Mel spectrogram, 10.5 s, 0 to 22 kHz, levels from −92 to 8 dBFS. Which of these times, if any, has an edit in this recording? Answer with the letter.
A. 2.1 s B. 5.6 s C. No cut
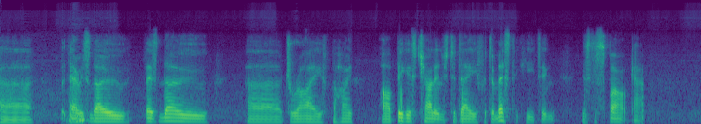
A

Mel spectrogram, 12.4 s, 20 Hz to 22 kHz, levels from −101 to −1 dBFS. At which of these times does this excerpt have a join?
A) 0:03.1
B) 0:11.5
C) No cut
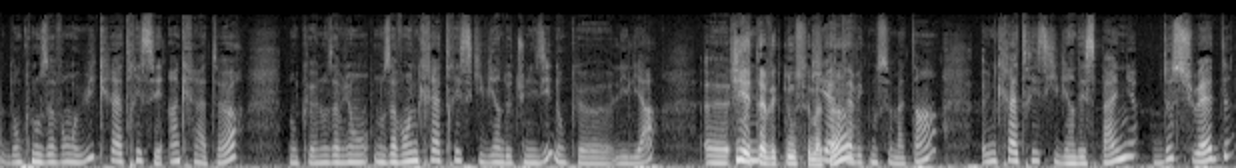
C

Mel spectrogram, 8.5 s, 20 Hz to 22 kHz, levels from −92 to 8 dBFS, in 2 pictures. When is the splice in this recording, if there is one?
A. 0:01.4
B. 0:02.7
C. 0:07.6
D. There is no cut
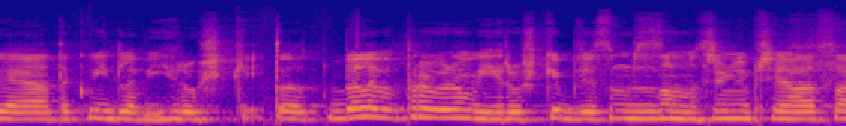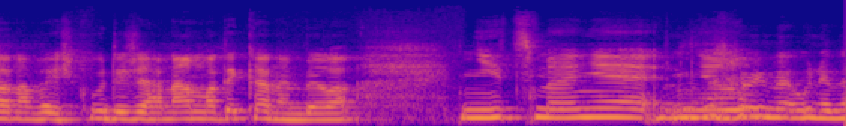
D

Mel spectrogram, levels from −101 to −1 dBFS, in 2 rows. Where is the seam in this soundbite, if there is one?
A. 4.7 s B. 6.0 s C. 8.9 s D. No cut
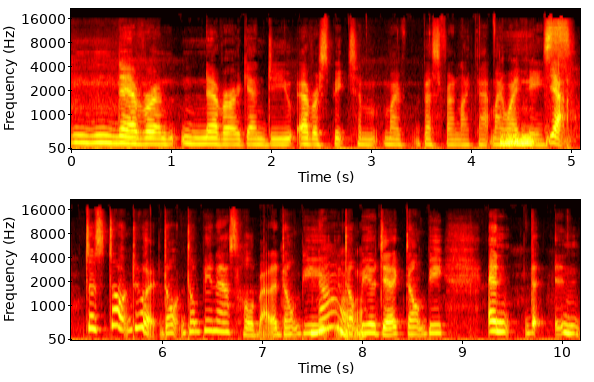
A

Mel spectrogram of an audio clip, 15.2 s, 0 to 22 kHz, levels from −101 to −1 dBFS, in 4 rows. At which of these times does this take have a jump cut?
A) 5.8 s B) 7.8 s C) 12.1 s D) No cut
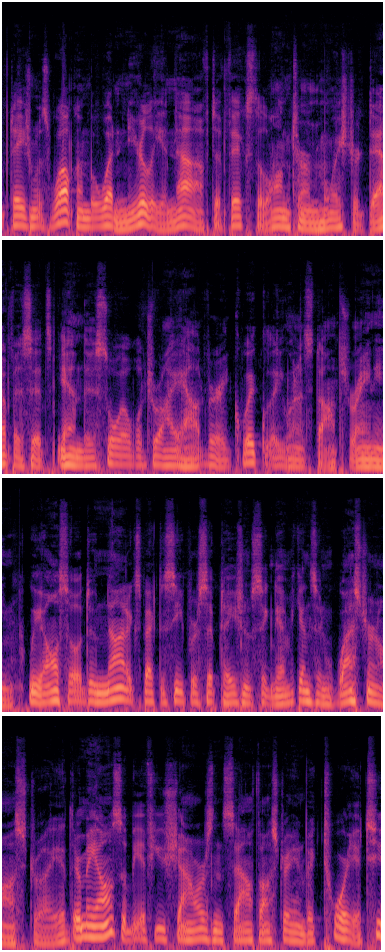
C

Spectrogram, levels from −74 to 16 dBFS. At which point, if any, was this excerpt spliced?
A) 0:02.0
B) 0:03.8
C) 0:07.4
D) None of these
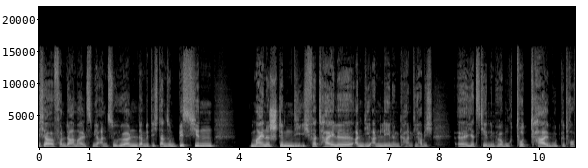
C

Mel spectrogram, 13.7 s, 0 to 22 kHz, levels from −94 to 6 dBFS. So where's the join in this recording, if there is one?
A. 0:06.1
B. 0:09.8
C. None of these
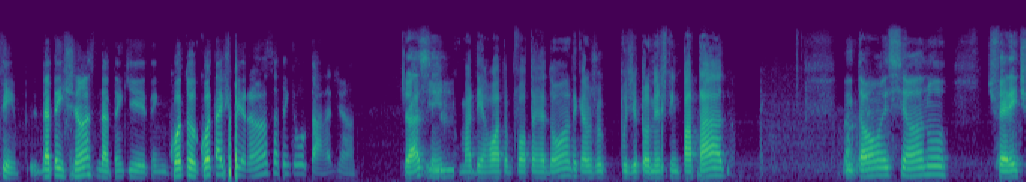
A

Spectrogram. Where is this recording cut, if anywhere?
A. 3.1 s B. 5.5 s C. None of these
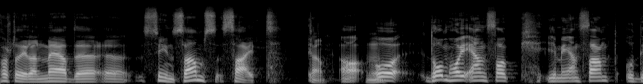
A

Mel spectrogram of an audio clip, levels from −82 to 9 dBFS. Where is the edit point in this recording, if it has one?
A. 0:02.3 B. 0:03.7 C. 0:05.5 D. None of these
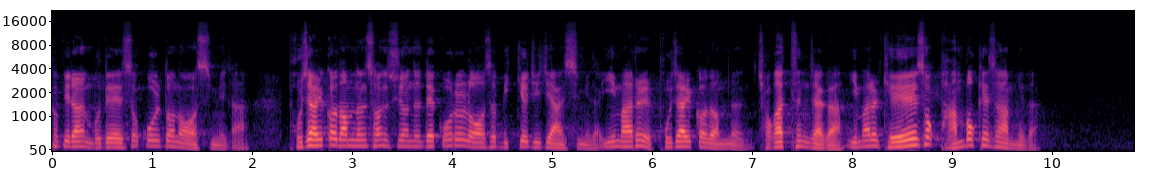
D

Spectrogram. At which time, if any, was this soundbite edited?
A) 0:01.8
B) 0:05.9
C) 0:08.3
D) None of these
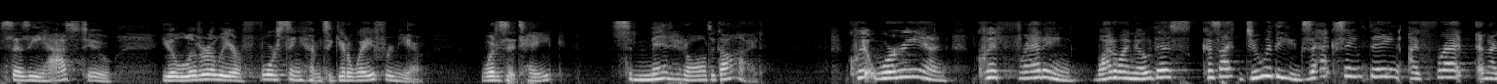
C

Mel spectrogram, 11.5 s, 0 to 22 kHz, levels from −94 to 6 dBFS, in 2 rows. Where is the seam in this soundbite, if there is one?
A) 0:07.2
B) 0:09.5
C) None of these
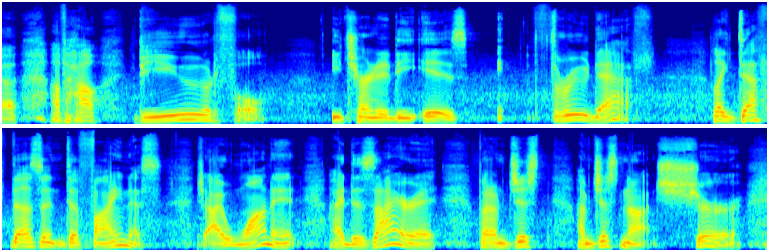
A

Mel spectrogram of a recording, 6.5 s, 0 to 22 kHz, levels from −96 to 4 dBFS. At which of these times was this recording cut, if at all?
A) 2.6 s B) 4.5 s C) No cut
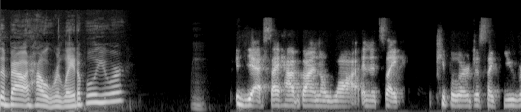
C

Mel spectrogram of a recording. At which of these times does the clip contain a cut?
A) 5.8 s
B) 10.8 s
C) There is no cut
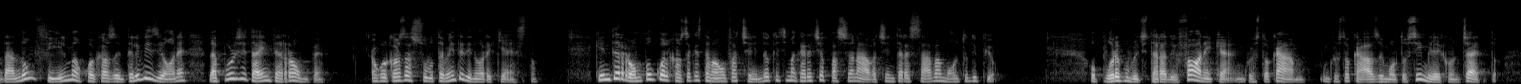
C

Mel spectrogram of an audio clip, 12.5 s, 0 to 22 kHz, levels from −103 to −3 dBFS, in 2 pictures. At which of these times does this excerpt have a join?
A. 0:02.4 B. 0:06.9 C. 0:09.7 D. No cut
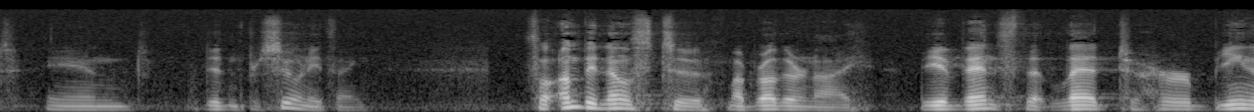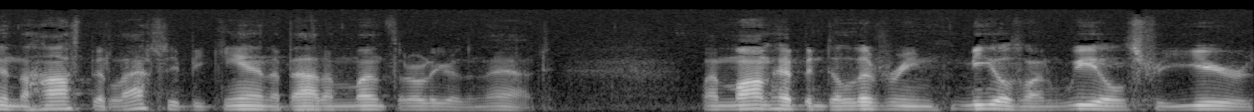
A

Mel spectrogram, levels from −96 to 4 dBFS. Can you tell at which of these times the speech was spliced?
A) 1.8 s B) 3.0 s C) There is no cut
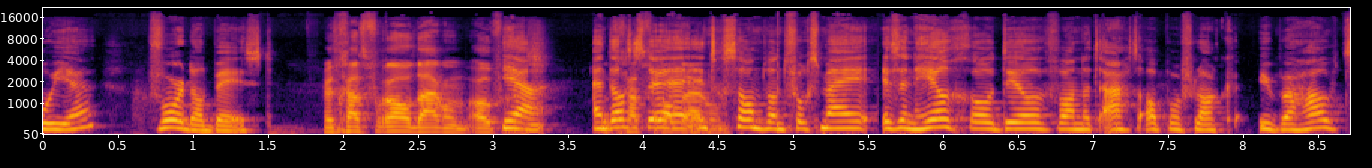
C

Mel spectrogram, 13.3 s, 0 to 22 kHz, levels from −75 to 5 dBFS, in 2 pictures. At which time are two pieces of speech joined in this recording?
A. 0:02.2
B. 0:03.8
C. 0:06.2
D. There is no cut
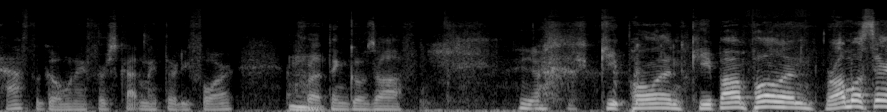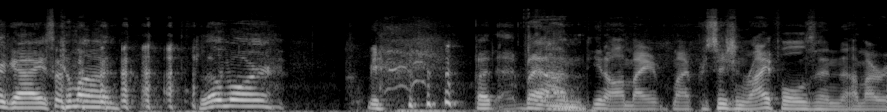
A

